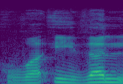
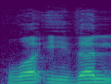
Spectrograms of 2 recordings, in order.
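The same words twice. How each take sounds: No difference in how they are said.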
